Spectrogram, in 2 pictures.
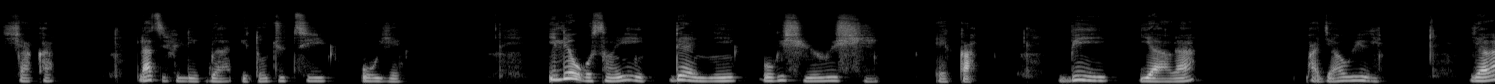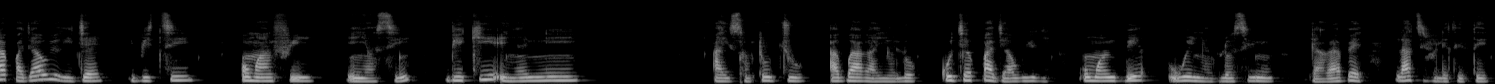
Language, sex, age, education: Yoruba, female, 15-29, primary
